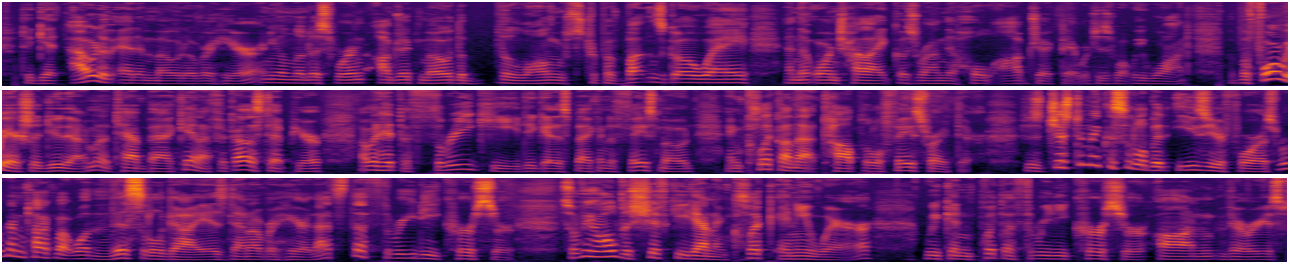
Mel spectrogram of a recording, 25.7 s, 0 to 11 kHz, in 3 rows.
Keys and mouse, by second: 0.3 Tab, 9.1 Tab, 11.5 3, 13.2 click, 21.8 shift+right click, 22.5 shift+right click, 23.1 shift+right click, 23.6 shift+right click, 24.5 shift+right click, 25.4 shift+right click.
